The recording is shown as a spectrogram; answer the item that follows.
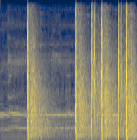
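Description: Gunshots ring out in a video game firefight, one sharp report followed after a pause by a burst of five more irregular cracks, each with a lingering echoing tail.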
